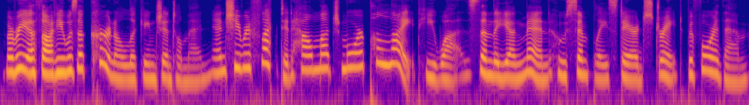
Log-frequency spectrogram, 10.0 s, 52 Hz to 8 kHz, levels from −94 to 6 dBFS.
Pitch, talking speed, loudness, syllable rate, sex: 230 Hz, 160 wpm, -21 LUFS, 4.2 syllables/s, female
